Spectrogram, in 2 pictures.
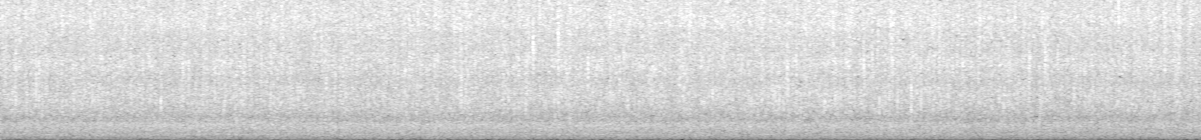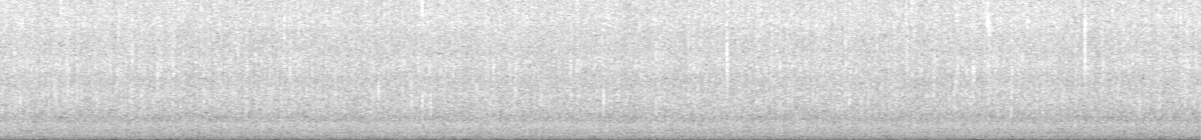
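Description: Steady heavy rain falling on forest foliage, an even hiss of drops on leaves.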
